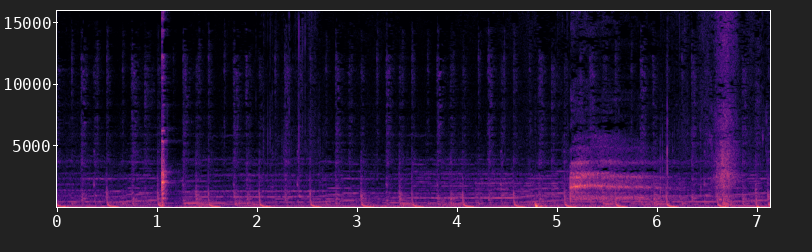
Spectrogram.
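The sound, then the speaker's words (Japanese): Glasses of shochu clink together for a toast, a bright ring near the start and another near the end, set over a steady, thumping music beat with no voices. “是非皆様もお好きな焼酎をご用意していただき一緒に乾杯しましょうでは焼酎で乾杯”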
